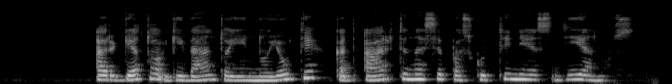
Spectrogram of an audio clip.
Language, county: Lithuanian, Šiauliai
